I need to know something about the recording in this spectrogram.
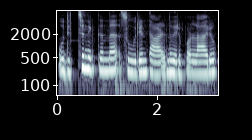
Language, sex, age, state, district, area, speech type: Malayalam, female, 18-30, Kerala, Kannur, rural, spontaneous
